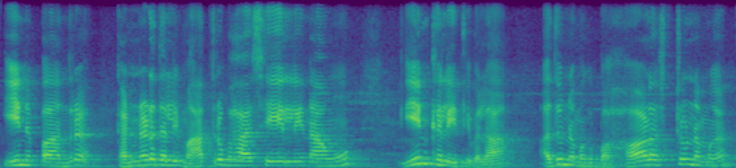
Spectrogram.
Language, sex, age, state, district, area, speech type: Kannada, female, 60+, Karnataka, Koppal, rural, spontaneous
